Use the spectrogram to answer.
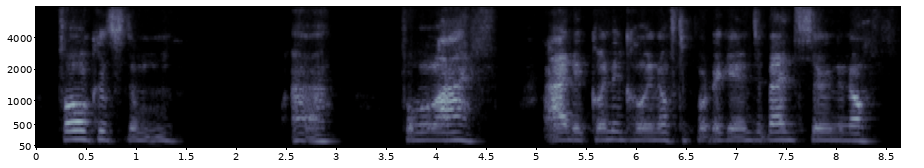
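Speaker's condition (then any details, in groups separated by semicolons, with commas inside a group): Disability affecting speech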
